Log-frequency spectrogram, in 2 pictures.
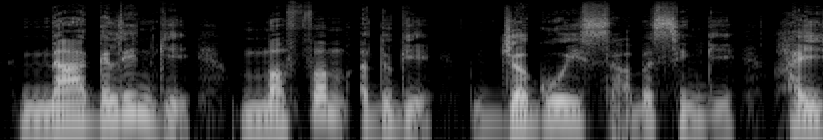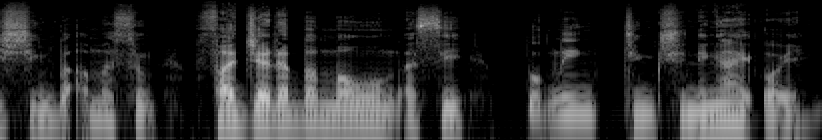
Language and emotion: Manipuri, surprised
